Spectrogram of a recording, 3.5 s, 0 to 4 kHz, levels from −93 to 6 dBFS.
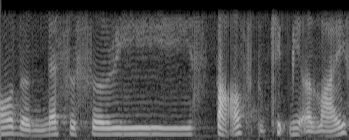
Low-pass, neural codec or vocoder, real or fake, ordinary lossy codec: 3.6 kHz; vocoder, 22.05 kHz, 80 mel bands, WaveNeXt; fake; none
